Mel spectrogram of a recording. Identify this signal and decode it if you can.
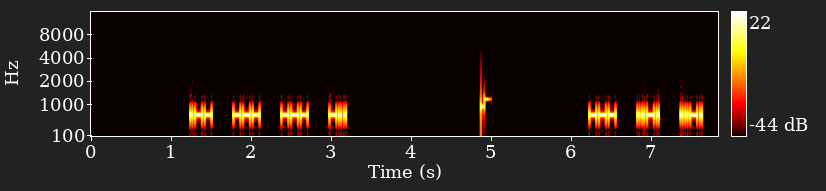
Morse code, heard as a keyed tone, about 38 wpm, spaced as for 22 wpm, 700 Hz. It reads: WOOD OFF
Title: 3x Character Spacing - Top 300 Words - 40wpm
